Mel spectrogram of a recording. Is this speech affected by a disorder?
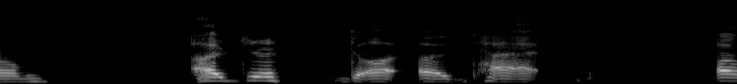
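Yes: cerebral palsy.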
